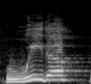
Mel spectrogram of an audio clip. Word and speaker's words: Ouida: Ouida Walls. The Ouida is O-U-I-D-A. I will always have to clarify that it's French, so the O is silent.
